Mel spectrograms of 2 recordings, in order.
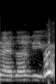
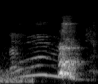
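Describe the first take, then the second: First: Said in the usual way. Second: Very high, doggy "I love you"; talking dog. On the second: Retold or imitated. Owner showing what her dog said, high doggy voice. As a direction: imitate a dog's words way up high. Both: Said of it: "I swear he said".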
